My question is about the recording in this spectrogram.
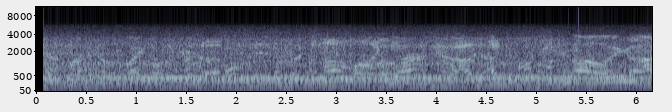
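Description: A sportbike's engine running steadily at low revs, with people's voices talking over it.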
